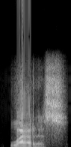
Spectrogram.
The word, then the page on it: lattice: American English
